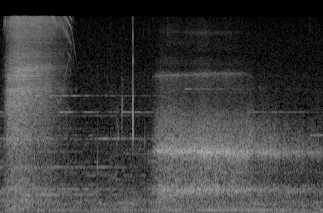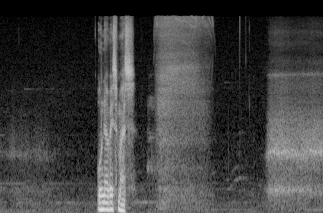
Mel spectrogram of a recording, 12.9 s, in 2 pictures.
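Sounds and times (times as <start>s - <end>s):
deep breathing: 0.0s - 1.5s, 3.0s - 7.8s, 9.4s - 10.8s, 11.8s - 12.9s
speech: 8.5s - 9.2s.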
